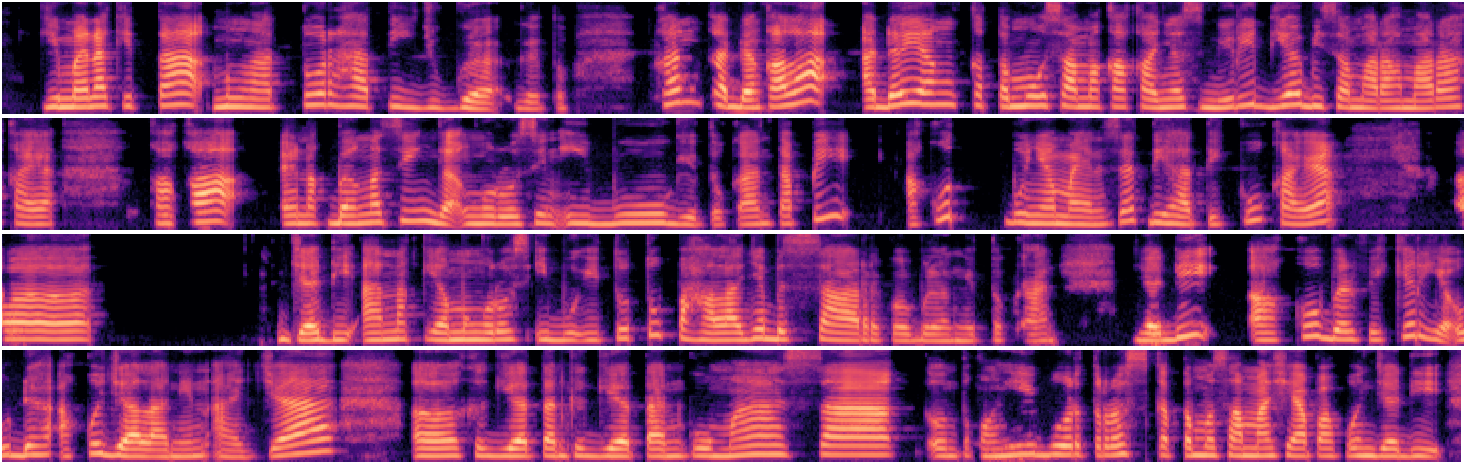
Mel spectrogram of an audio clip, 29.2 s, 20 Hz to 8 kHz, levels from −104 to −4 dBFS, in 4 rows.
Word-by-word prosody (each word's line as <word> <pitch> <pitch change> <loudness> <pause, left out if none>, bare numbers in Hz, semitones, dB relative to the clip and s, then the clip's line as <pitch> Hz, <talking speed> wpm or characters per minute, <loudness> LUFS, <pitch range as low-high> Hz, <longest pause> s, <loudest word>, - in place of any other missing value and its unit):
gimana 225 +2 +3
kita 270 +3 +2
mengatur 225 +4 -1
hati 235 -3 -3
juga, 190 -3 -1
gitu. 180 -1 -11 0.5
Kan, 330 +4 +1
kadang 220 -4 +3
kala 320 +11 +7 0.2
ada 215 +5 +4
yang 295 -1 +2
ketemu 255 -2 -1
sama 235 -3 +1
kakaknya 220 -1 -1
sendiri 225 +4 -3
dia 270 +6 +3
bisa 245 -4 -1
marah-marah 195 +1 -1
kayak, 195 -2 -3 0.5
"Kakak 250 +5 +4 0.2
enak 215 0 -3
banget 220 +3 +1
sih, 280 -1 -3
nggak 200 -7 +2
ngurusin 205 +1 -2
ibu", 220 +3 -3
gitu 175 -1 -9
kan. 195 +3 -4
Tapi, 350 - -6 0.2
aku 375 +5 -5 0.2
punya 230 -3 -2
mindset 200 +7 -2
di 235 - -4
hatiku 195 +6 -5
kayak, 210 -1 +1 0.7
eee, 215 -1 +4 0.9
"Jadi 195 -1 +2
anak 210 +3 -1
yang 195 0 +2
mengurus 205 +1 -1
ibu 195 -2 -4
itu 195 +6 -6
tuh, 245 +7 -7
pahalanya 195 +4 +1
besar," 205 -4 +1
aku 180 -1 -5
bilang 175 -1 -5
itu 175 +1 -10
kan. 175 +1 -8 0.4
Jadi, 190 - +3 0.2
aku 195 +10 -1
berpikir, 215 +7 -3
"Ya 200 - -3
udah, 215 +3 -1
aku 260 +5 -3
jalanin 185 -2 +3
aja, 215 - +3 0.4
eee, 200 0 +3
kegiatan-kegiatanku, 195 -1 +1
masak 230 +1 +4
untuk 195 0 -6
menghibur, 235 +3 0
terus 235 +4 0
ketemu 215 -1 -1
sama 205 -1 +2
siapapun, 200 0 -1
jadi, 195 -2 -2
215 Hz, 140 wpm, -24 LUFS, 195-235 Hz, 0.9 s, kala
